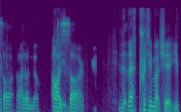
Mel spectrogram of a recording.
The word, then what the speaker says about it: Tsar: They're both pronounced basically the same, and it's Czar. It's Czar, Czar. Tsar.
